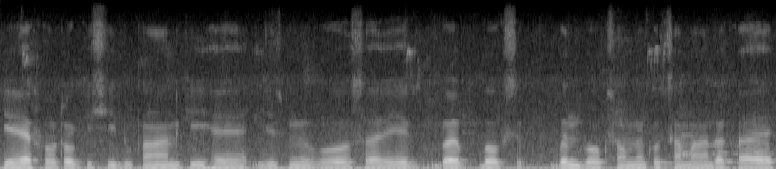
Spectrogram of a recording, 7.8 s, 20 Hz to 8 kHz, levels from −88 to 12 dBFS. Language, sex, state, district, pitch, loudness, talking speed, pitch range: Hindi, male, Rajasthan, Bikaner, 100 Hz, -17 LUFS, 140 wpm, 95-105 Hz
